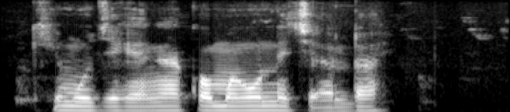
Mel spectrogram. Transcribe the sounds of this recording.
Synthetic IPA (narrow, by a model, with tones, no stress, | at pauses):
kʰi˦mu˨d͡ʒe˨kɛ˨ŋa˦kɔ˦ma˦ŋu˦nɛ˦˨t͡ʃa˨a˨lda˦j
